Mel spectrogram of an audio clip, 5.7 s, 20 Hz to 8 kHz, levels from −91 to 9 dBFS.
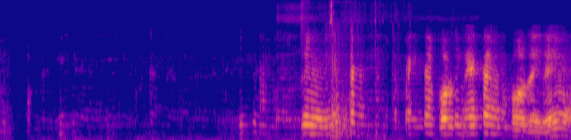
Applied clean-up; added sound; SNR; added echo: neural mask model DeepFilterNet 3.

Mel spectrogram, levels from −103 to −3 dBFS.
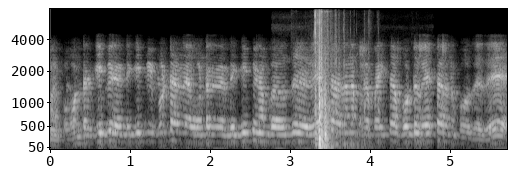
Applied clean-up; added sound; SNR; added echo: none; Slam; -3 dB; reverberation time 0.3 s.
